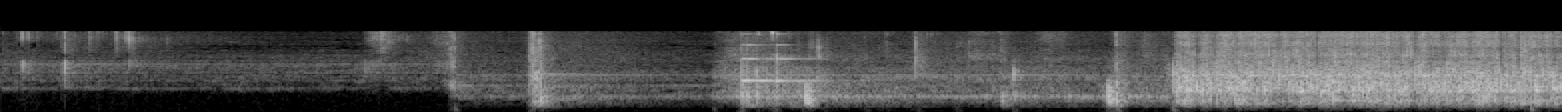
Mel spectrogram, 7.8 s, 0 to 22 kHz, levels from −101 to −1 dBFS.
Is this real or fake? real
